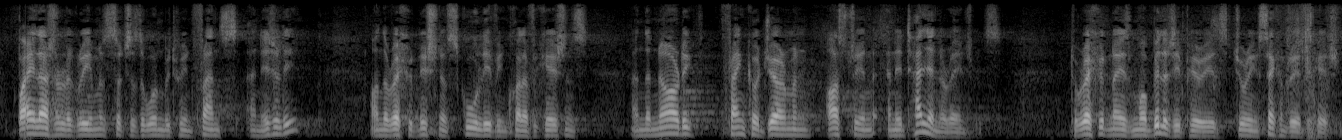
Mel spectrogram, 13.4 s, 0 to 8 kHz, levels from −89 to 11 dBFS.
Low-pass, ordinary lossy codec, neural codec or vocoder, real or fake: 7.2 kHz; none; none; real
